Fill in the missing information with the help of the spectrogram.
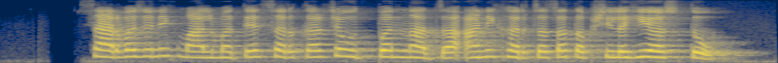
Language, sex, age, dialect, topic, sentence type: Marathi, female, 25-30, Standard Marathi, banking, statement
